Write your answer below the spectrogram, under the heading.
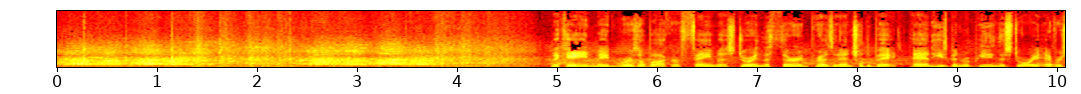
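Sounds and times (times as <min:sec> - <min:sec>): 
large crowd cheering at a rally: 0:00.0 - 0:10.0
claps: 0:00.2 - 0:02.5
speech: 0:05.0 - 0:10.0.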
